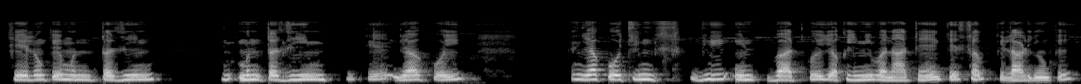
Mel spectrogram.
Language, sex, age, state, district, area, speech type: Urdu, female, 60+, Delhi, North East Delhi, urban, spontaneous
